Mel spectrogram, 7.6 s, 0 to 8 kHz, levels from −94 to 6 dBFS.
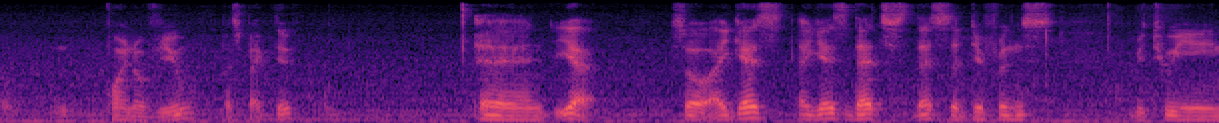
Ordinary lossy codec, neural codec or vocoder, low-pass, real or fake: none; none; 7.2 kHz; real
